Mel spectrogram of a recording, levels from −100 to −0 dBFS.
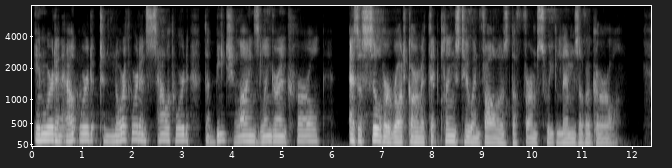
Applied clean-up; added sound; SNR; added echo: neural mask model DeepFilterNet 3.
